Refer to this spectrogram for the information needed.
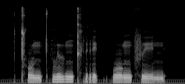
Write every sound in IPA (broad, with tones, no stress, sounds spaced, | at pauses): tʰ o˧ n pʰ l ɯː˥˩ ŋ kʰ r e˦˥ k̚ p oː˦˥ ŋ f e˨˩ n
